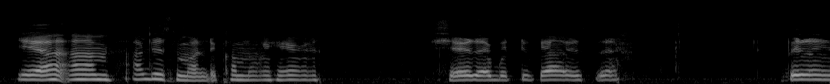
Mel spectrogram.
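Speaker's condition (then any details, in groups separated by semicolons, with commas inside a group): ALS; affects hands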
